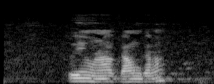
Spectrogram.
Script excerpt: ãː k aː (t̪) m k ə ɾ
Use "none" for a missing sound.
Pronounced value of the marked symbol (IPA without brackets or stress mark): none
